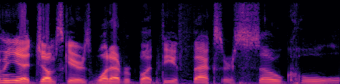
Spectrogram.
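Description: A man at a very slow pace with ordinary pitch variation, over noticeable background noise. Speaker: gaming video creator. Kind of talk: let's play commentary. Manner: animated.

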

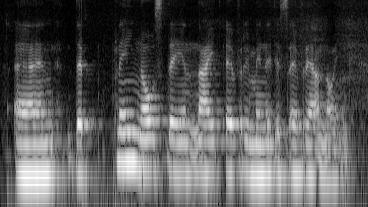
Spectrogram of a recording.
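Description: A woman with a medium-pitched voice is heard amid audible room echo. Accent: non-native. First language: not English. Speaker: resident giving public comment. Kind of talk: public comment at council meeting. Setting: council chamber podium.

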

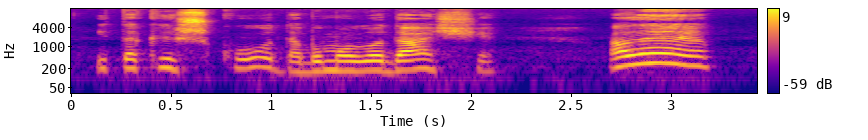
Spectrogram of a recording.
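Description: Lively intonation in a natural reading voice

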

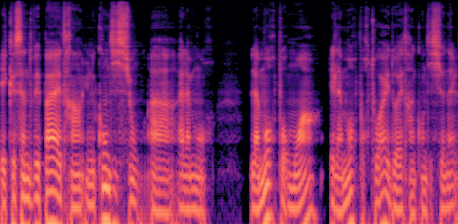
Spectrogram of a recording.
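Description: Against a quiet background, a man with vocal fry talks at a moderate pace in a very deep, low voice with ordinary pitch variation, the sound dry with no echo. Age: 50s. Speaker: YouTuber and life coach; YouTuber, life coach. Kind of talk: spontaneous monologue to camera. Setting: at home, facing camera. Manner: hesitant, many fillers. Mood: calm, reflective, warm. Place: home room. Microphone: studio mic.

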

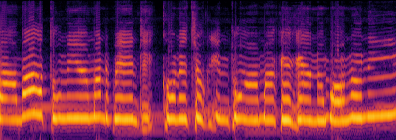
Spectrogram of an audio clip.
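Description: A female-sounding voice does a cartoonish character at an extremely high pitch and a fairly slow pace. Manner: wheedling, dramatic, sing-song rural speech.

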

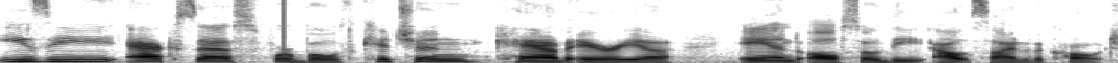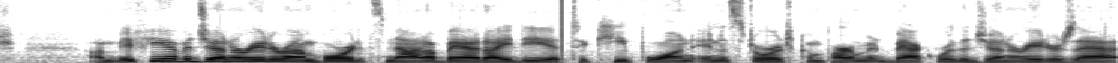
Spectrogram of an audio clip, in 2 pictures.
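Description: Ordinary pitch variation from a woman at a fairly quick pace. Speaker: presenter. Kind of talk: tutorial.

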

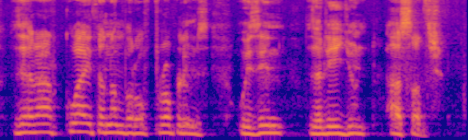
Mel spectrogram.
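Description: With an Arabic accent, a man speaks fairly slowly in a dark, mellow tone with fairly even intonation. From Sudan. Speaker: professor. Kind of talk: panel discussion. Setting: seminar with audience. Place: studio.

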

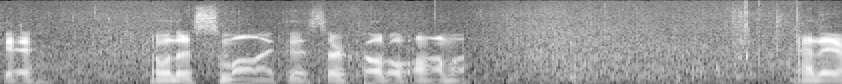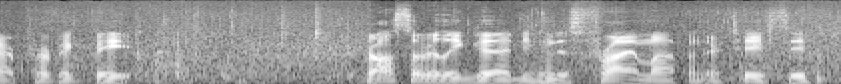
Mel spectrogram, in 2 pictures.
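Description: There is noticeable background noise as a man speaks in a dry sound with no echo. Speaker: fishing vlogger. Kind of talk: casual vlog chat. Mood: relaxed, upbeat. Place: waterside. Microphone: phone near.

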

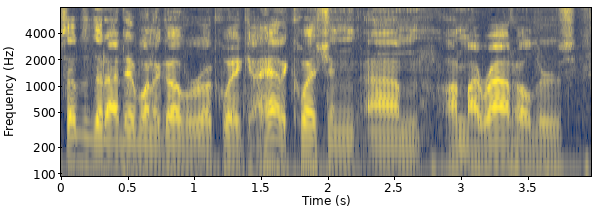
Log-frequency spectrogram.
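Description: A normal speaking voice at a fairly quick pace with ordinary pitch variation, dry sound with no echo and light background noise. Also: man. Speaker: channel host. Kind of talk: tutorial. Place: boat. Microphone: phone near.

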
